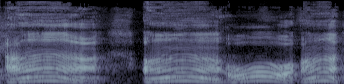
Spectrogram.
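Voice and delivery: drawn-out "ah" and "oh" of dawning understanding; acted realization "ah". Believer whose mind is illuminated, acted realization. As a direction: act out things becoming clear, in long ahs. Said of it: "Y usted dice".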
